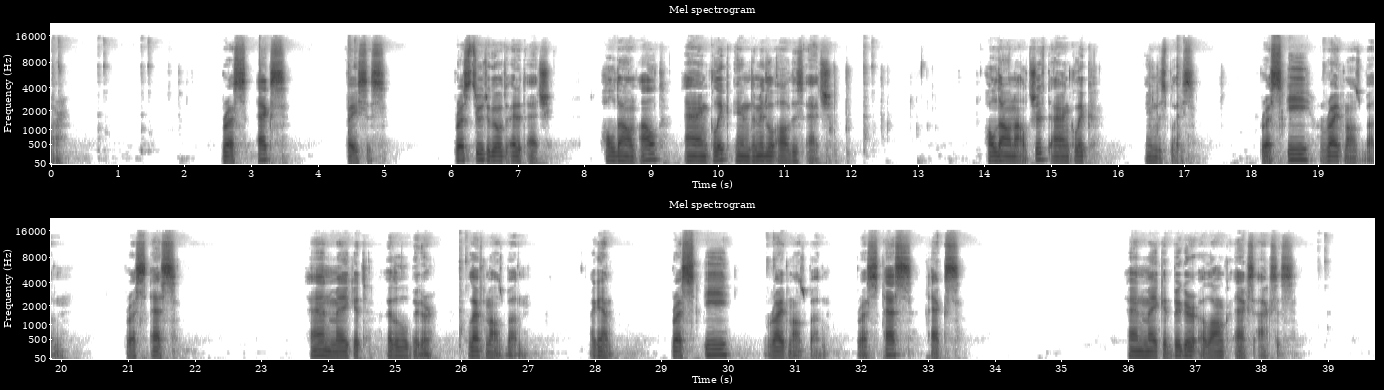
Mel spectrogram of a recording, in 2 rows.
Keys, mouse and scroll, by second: 0.7 shift+click, 1.3 shift+click, 3.1 x, 6.3 2, 12.1 alt+click, 16.8 alt+shift+click, 18.4 e, 21.1 s, 29.5 e, 32.3 s.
